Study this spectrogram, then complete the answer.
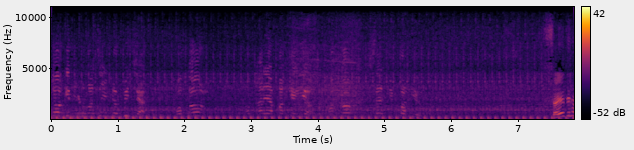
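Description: A scooter engine idles nearby.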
